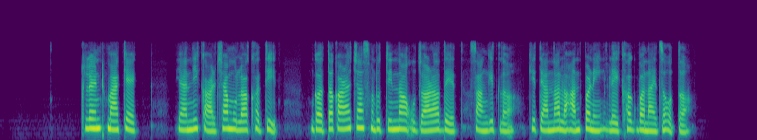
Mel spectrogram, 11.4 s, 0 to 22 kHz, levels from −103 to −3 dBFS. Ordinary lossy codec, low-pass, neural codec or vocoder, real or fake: none; 7.2 kHz; codec, 16 kHz, 8 kbps, FunCodec, trained on Chinese and English, 25 frames a second; fake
